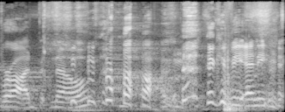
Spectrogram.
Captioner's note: laughing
